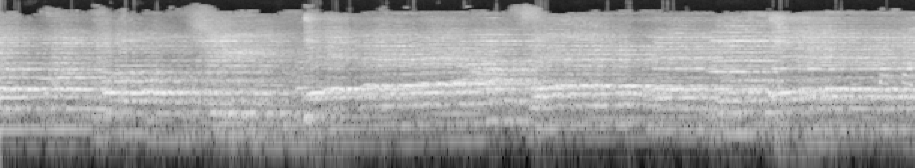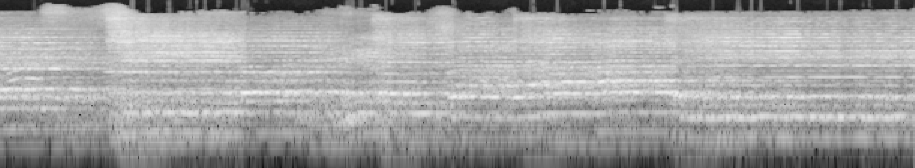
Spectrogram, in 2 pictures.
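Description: Israeli army vocal ensemble, male and female voices together, singing a national anthem through microphones in long held notes.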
